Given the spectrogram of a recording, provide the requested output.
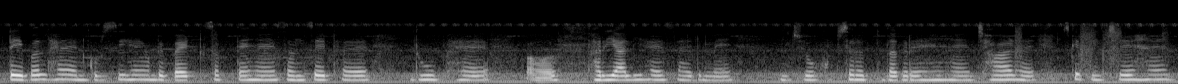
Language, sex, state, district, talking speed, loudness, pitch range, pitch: Hindi, female, Punjab, Kapurthala, 140 wpm, -18 LUFS, 200-215 Hz, 205 Hz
